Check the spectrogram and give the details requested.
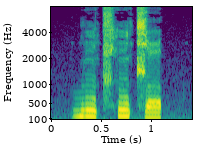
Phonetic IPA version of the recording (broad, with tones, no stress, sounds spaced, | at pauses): b ĩ˨˩ t͡sʰ ĩ˧ t͡ɕ e˨ t̚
